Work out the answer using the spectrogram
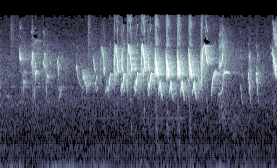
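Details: Song of an American goldfinch building from faint chirps into a loud, fast series of bright, repeated twittering notes, then easing back into scattered high calls.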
